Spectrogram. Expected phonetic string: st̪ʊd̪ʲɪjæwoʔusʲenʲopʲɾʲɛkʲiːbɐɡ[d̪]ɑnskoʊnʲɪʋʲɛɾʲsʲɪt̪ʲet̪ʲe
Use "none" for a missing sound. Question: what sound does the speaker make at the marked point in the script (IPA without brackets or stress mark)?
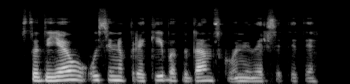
d̪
